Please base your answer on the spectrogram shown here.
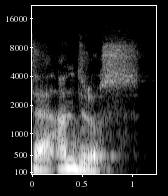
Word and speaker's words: Andros: He said, it's Andros. I was like, right, okay, Andros.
